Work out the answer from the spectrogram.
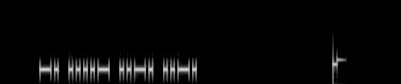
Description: Morse code, heard as a keyed tone, about 33 wpm, 700 Hz. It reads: N4FF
